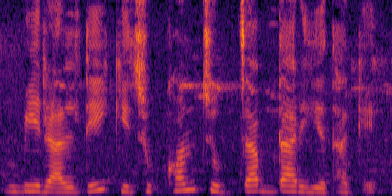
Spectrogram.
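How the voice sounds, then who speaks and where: A woman's voice: fairly high pitch, moderate pace, a little mellow, breathy edge. A woman narrating a scripted children's story.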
